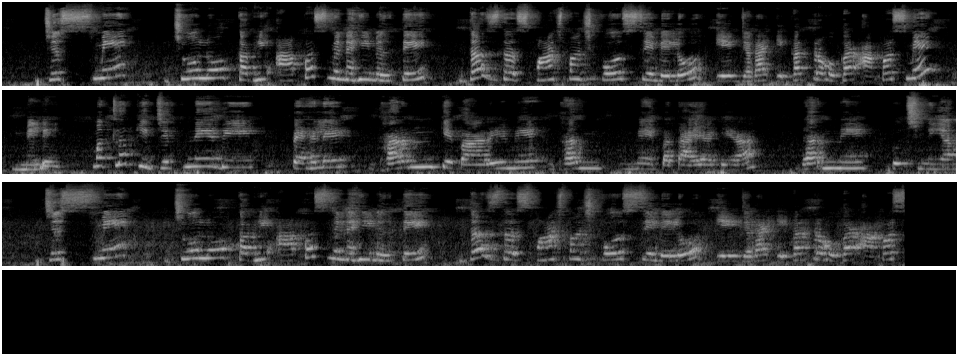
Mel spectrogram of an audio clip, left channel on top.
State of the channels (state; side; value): drops out; right; at 9.1 s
